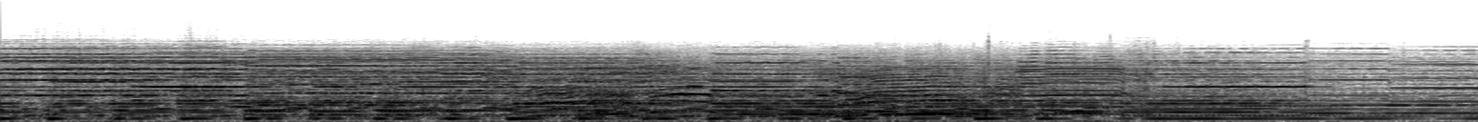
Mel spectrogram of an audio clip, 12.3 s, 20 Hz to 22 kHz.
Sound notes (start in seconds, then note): 4.5 cows mooing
